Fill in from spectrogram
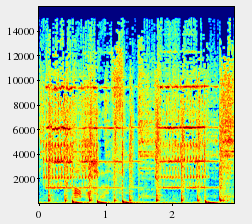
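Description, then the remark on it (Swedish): A phone rings with a loud electronic ringtone, a repeating melodic pattern over punchy low thumps, playing steadily throughout with no one talking over it. “Ja, hallå, det är jävligt kul att du ringer och stör, va?”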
